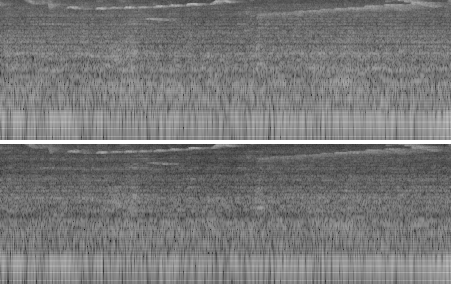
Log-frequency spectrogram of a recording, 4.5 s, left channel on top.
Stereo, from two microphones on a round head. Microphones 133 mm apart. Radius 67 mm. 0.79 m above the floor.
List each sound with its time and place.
0.0 s running water: 65° left (ahead or behind), 1.0 m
